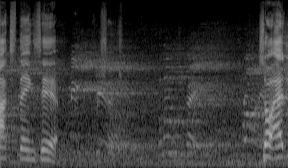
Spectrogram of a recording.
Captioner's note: announcer speaking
